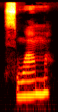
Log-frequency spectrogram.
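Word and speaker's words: SWUM: They spell it capital S, W, U, capital M, Swam.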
